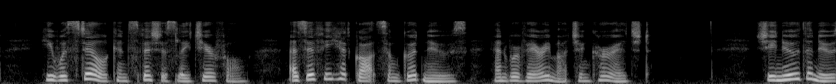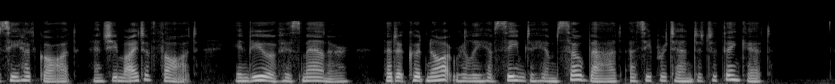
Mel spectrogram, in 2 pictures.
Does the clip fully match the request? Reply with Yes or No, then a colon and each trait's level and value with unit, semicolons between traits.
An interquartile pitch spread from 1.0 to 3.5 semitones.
No: average, 4.5 semitones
